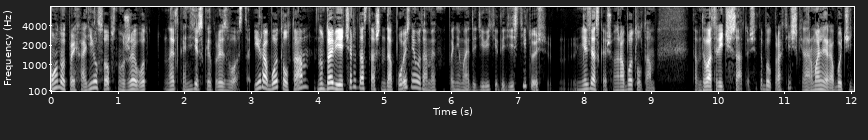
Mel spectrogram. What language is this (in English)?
Russian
